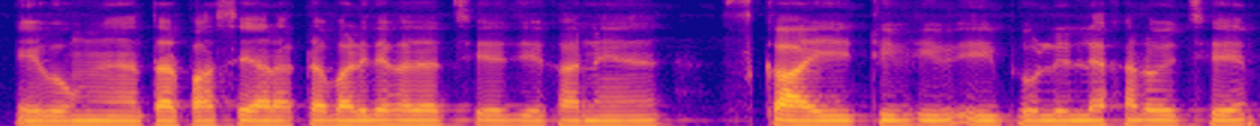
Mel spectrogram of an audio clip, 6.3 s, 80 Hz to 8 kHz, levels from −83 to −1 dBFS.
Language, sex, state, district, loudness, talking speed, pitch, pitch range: Bengali, male, West Bengal, Malda, -20 LUFS, 150 wpm, 110 Hz, 110-115 Hz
